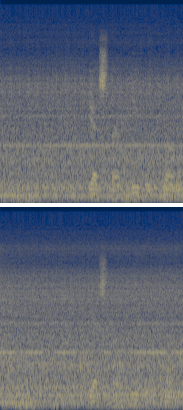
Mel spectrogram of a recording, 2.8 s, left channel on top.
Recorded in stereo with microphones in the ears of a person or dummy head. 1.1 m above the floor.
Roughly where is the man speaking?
Left.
